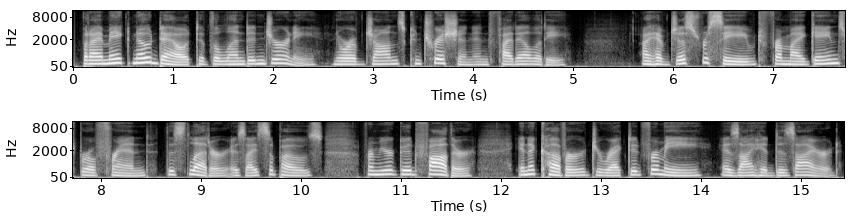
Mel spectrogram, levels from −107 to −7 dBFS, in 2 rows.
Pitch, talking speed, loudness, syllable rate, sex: 190 Hz, 165 wpm, -18 LUFS, 4.6 syllables/s, female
